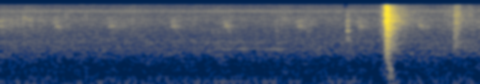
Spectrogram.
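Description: A long bamboo pole dropped onto grassy ground, landing with a single sharp clack near the end.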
